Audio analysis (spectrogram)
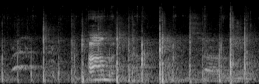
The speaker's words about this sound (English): But that night, there was a knock at the door. Can I have a knock at the door, please? Knock.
